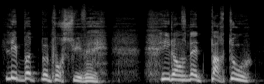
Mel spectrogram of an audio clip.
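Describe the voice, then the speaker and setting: A man reading a children's story aloud with dramatic, expressive first-person narration. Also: high-pitched, brisk, breathy edge, no echo, studio quality. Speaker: audiobook reader.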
